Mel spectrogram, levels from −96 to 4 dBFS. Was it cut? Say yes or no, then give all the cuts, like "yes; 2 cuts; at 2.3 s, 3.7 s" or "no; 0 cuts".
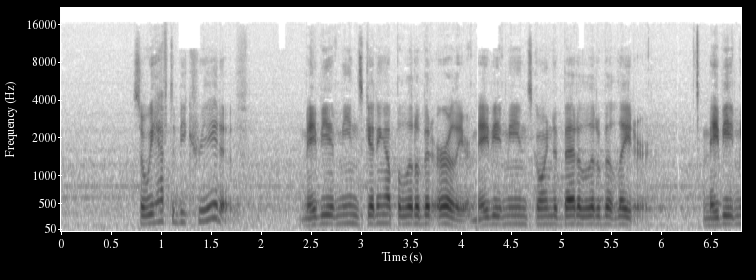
no; 0 cuts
